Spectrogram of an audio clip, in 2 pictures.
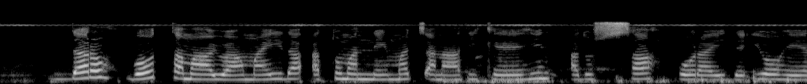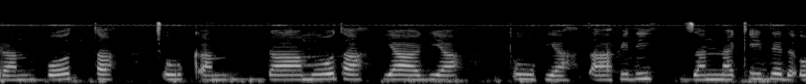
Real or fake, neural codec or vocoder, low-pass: real; none; 7.2 kHz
